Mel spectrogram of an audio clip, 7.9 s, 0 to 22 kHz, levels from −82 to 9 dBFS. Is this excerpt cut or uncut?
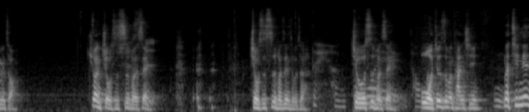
uncut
